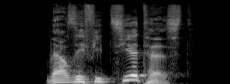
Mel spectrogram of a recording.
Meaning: inflection of versifizieren: 1. second-person singular preterite 2. second-person singular subjunctive II
- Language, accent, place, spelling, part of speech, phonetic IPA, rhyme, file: German, Germany, Berlin, versifiziertest, verb, [vɛʁzifiˈt͡siːɐ̯təst], -iːɐ̯təst, De-versifiziertest.ogg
